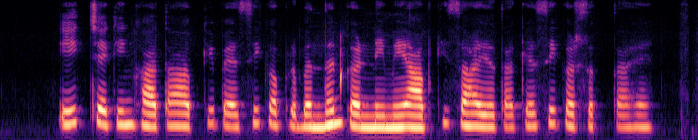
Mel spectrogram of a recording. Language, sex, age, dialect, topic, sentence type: Hindi, female, 25-30, Hindustani Malvi Khadi Boli, banking, question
